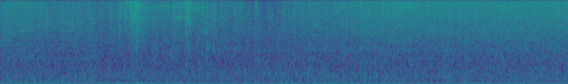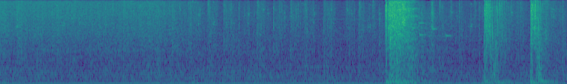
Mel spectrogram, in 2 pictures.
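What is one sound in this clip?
Heavy footsteps thud on a metal floor.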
